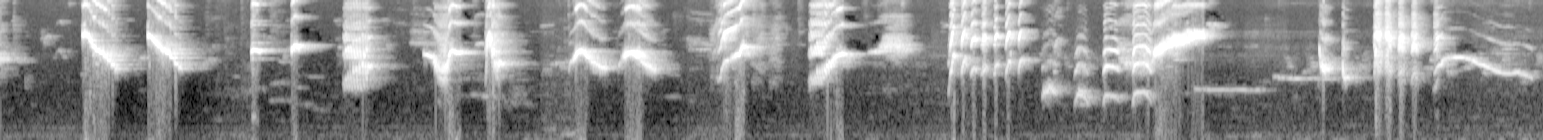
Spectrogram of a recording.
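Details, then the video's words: Asian pied starling in full, rich song used as a lure to make other starlings sing: a varied medley of loud whistles, harsh rasping notes, chattering bursts and rising and falling slurred phrases with short pauses between. "Suara JALAK SUREN Gacor MATERI Full Mewah Cocok Buat Pancingan Burung Jalak Biar Cepat Bongkar Isian"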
